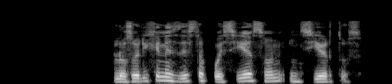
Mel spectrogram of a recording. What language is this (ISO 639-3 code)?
spa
